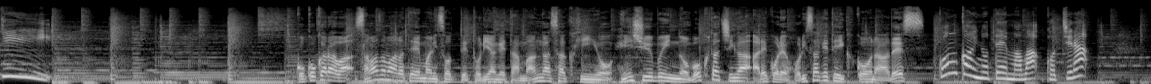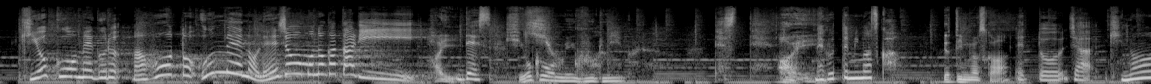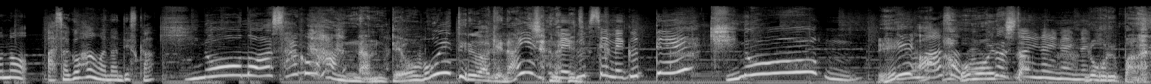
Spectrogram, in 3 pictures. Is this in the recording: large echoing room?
no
